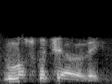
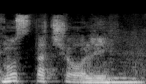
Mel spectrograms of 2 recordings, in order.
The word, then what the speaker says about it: Mostaccioli: Mostaccioli.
